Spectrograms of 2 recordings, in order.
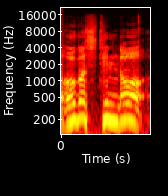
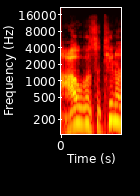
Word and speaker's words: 어거스틴: 여기다 넣었습니다 폴리갑 저스틴 이건 전부 다 어 라틴어 발음이 아니고 영어식 발음이에요 그래서이 저스틴도 어 라틴어 식으로 발르면 유스티누스 이렇게 됩니다 그래서 어거스틴도 영어권에서 많이 쓰기 때문에이 아 원래는 라틴어로 바라보면 아우구스티노 스데 어거스틴 보통 영어권에서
